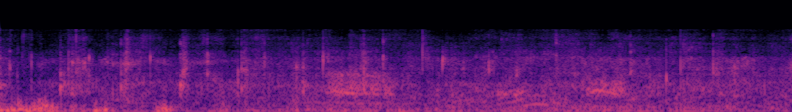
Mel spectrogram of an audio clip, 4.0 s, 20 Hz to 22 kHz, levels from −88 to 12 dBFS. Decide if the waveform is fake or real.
fake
